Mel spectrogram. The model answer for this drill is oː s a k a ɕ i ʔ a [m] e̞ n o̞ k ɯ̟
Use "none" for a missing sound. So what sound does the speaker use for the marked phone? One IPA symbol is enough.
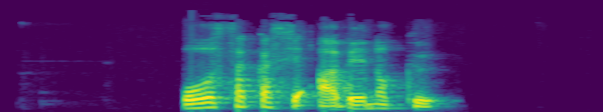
b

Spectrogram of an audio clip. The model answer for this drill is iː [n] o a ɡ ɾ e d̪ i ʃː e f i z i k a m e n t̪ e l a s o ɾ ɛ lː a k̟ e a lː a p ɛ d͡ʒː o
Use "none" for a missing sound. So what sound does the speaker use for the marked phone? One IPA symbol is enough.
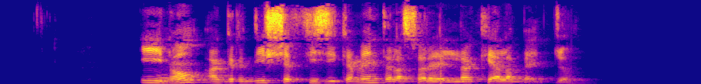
n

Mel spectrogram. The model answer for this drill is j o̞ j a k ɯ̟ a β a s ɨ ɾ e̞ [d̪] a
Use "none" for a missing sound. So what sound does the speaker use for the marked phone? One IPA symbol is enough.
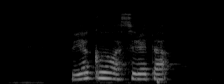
t̪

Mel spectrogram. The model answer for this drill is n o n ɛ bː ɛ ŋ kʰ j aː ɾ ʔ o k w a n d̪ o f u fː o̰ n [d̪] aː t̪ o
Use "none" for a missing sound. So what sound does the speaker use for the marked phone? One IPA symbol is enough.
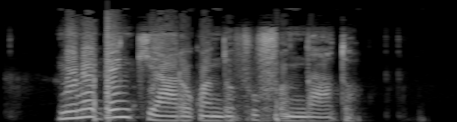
d̪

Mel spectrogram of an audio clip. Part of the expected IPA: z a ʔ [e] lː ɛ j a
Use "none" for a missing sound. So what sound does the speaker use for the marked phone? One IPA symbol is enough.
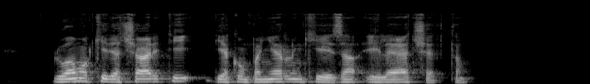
e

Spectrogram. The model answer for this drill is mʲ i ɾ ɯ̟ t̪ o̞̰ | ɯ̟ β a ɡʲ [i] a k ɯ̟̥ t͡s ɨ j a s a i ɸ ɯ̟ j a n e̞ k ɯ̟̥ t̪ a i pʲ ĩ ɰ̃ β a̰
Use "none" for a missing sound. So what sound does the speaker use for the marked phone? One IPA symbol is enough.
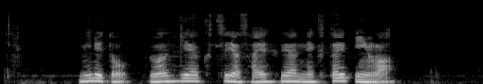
i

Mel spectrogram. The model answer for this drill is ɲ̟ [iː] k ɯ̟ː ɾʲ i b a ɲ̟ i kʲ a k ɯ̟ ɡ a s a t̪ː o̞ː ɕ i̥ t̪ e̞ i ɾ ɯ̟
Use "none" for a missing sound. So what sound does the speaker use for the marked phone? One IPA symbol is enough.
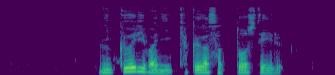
i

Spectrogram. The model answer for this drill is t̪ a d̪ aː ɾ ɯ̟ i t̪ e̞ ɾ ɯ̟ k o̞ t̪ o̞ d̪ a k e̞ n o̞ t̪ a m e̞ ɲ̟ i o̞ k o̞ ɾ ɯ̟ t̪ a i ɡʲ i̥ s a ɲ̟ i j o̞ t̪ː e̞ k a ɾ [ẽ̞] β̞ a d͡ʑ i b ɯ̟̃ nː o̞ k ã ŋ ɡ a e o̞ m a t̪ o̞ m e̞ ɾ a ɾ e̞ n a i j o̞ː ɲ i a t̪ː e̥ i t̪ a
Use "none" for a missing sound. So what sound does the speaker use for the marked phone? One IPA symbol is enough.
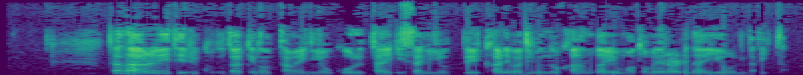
e̞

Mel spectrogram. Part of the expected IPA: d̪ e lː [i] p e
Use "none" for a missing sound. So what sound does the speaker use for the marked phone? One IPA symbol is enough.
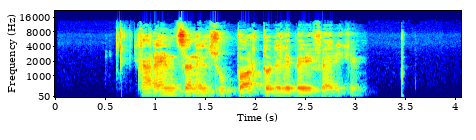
e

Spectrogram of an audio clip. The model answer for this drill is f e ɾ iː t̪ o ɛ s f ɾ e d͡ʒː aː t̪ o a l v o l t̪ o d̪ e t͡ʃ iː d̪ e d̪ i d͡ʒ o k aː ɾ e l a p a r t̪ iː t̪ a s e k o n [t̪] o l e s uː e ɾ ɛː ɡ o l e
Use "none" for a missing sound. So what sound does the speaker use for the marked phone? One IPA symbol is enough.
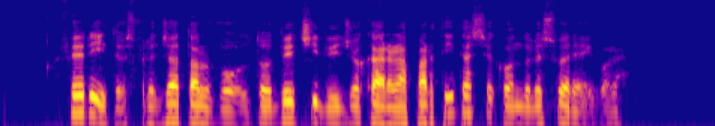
d̪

